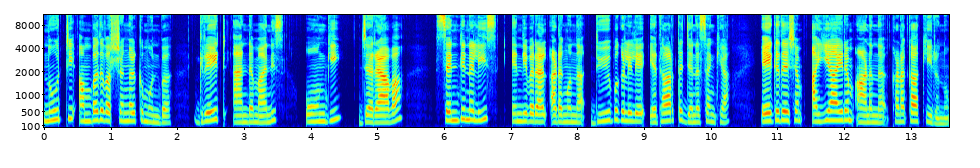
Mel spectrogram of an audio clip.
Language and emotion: Malayalam, neutral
